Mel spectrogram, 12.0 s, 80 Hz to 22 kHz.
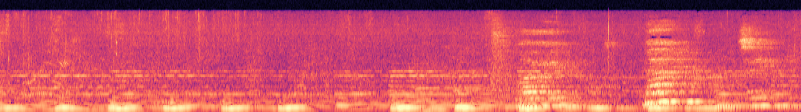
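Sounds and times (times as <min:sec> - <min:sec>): music with pulsing low notes: 0:00.0 - 0:12.0.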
